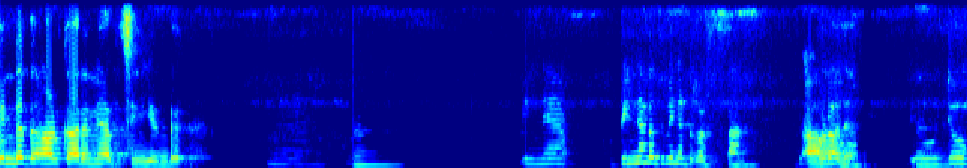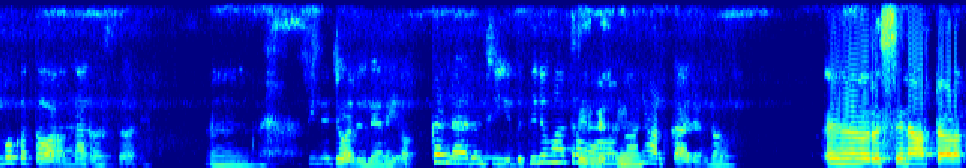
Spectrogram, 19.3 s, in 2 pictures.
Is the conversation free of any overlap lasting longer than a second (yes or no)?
yes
